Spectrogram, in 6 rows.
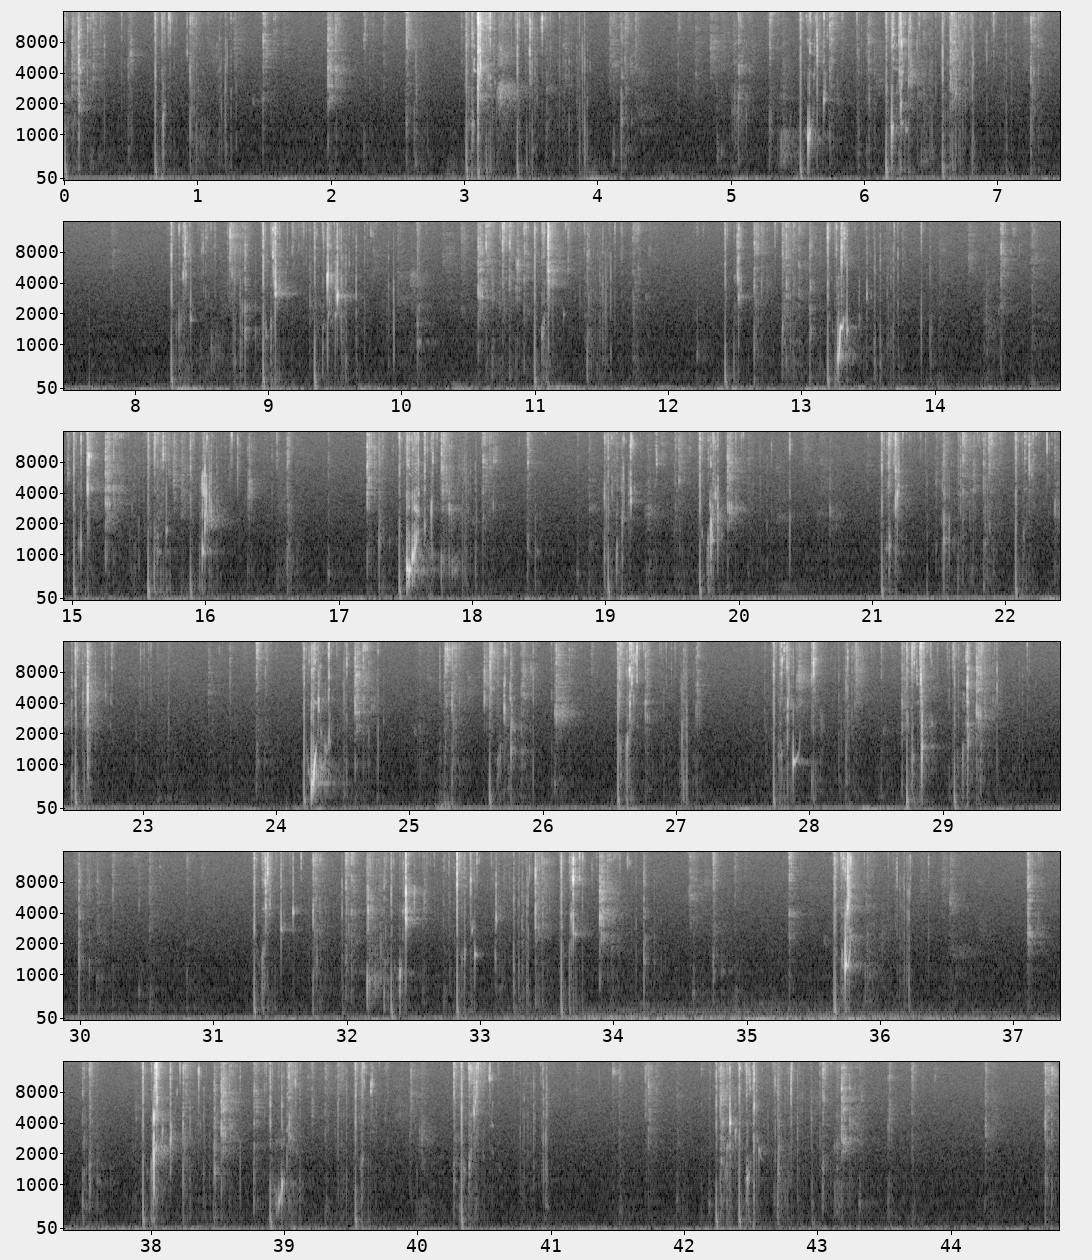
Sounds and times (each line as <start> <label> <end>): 0.0 small sizzle sound when water reflux into calcite concretion 44.8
